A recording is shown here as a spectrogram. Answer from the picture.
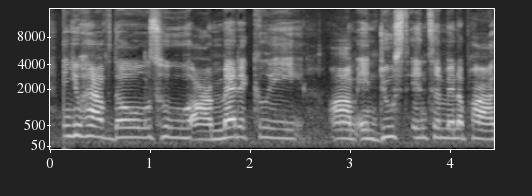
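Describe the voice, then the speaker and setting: A woman talks in a somewhat breathy voice, with dry sound and no echo. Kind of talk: live stream talk. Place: car. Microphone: phone near.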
